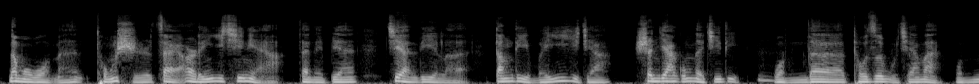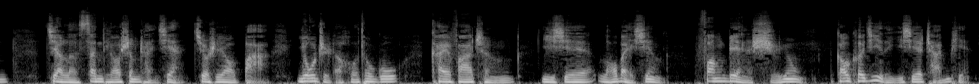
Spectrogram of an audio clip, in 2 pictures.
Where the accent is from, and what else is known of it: China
